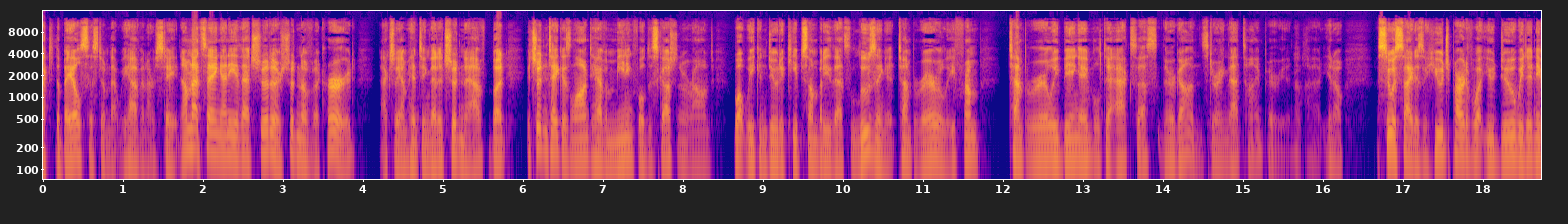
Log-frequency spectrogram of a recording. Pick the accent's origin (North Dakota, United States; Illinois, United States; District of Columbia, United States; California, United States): Illinois, United States; Chicago; Chicago, my hometown, being thrown out as an example of, you know, just a war zone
